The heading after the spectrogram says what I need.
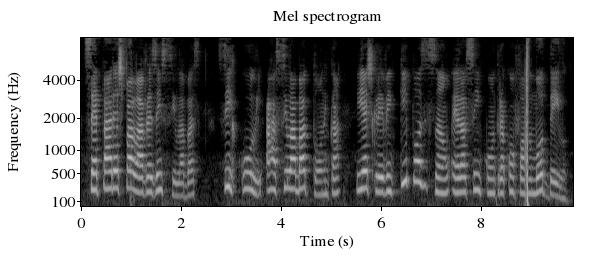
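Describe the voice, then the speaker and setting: A woman's voice: a little high, expressive, a little slow, a little mellow, a little hiss or hum. A woman teacher with a Brazilian Portuguese accent, going over workbook exercises in a remote class and patiently dictating lists of words one by one.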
